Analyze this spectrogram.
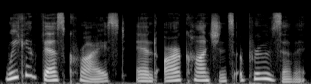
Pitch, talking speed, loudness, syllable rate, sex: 195 Hz, 175 wpm, -19 LUFS, 4.9 syllables/s, female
